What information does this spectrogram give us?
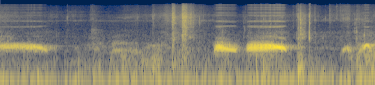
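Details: Spotted dove kept for breeding in northern Vietnam's Ba Vì district, cooing to a hen: a soft trailing coo, rustling and faint noises, then a short note and a longer rich coo, with a brief coo closing.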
